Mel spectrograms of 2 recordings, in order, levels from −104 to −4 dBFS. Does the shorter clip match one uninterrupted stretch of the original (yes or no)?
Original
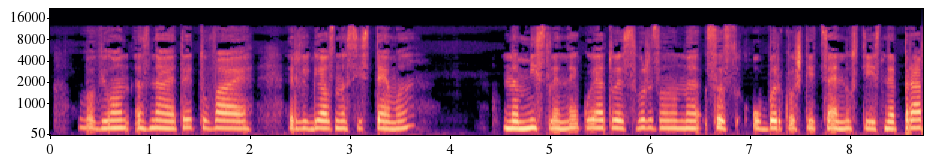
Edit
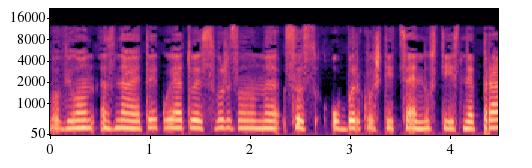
no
